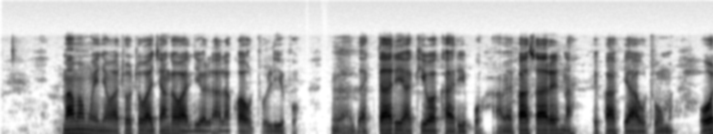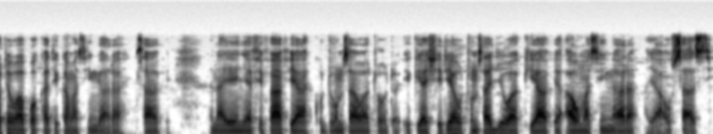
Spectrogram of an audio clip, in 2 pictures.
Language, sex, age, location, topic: Swahili, female, 18-24, Nakuru, health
